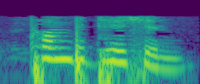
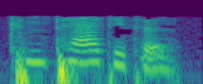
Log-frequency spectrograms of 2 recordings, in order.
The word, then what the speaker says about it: competitor: Yes， competition。好，那今天我们来再学一个词 competitor，它的读音变了，前面的几个读音都变了，上面读 competition，对不对？下面一个读 competitor，以 OR 结尾， OR 结尾一般我们都说是 ER 结尾， OR 结尾习惯上是指什么的多？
